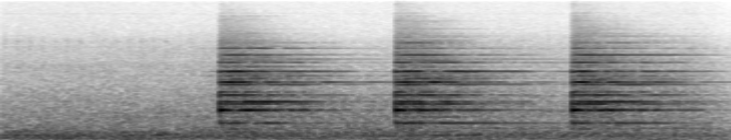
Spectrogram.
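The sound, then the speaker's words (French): A large bell in the central tower of the Quebec Parliament building tolls three times at slow, even intervals, each resonant strike ringing out and fading over a steady low rumble of outdoor background noise. “Alors, c'est les cloches de la tour centrale du Parlement qu'on entend”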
